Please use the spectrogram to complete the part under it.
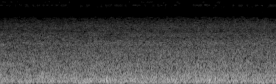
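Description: Floodwater rushes hard after a cloudburst at Maldevta, Dehradun, pouring where a road once ran. It makes a loud, steady, unbroken roar like surf, with no pauses and no voices.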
